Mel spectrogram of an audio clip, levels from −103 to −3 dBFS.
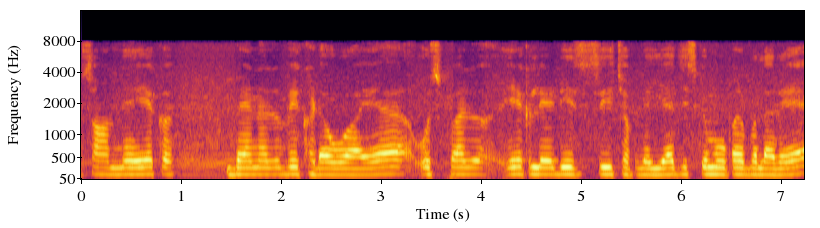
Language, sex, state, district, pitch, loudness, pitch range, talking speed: Hindi, male, Uttar Pradesh, Shamli, 145 Hz, -14 LUFS, 140-150 Hz, 165 wpm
